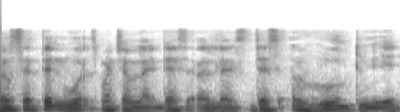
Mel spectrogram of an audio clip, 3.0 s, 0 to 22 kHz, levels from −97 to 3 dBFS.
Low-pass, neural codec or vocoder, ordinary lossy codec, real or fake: 7.2 kHz; codec, 16 kHz, 2 kbps, FreqCodec, larger model; none; fake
